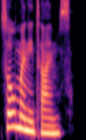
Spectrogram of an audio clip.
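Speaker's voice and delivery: plain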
